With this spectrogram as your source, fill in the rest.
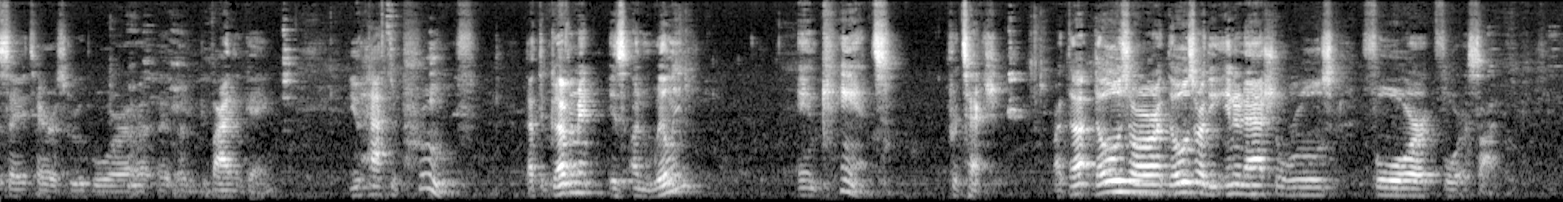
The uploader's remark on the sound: WASHINGTON, DC. In remarks Wednesday morning before a breakfast meeting of The Ripon Society.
